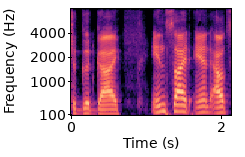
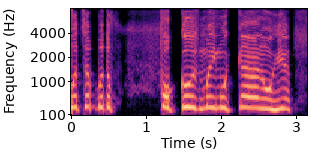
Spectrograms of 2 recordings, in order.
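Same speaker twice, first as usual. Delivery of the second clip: toned-down put-on accent, very high voice; 11 semitones higher than usual. Showing the toned-down version of the Moicano accent. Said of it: "now it's more toned".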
